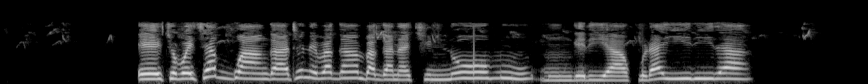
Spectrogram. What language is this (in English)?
Ganda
